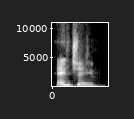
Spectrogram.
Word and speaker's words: Ece: pronouncing it right which i wasn't but it's pronounced aj it's very nice to have you here thank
